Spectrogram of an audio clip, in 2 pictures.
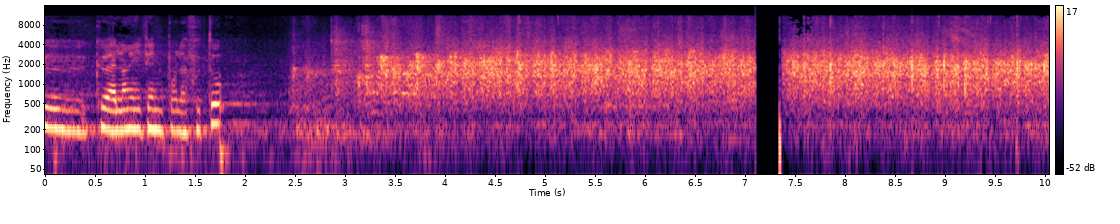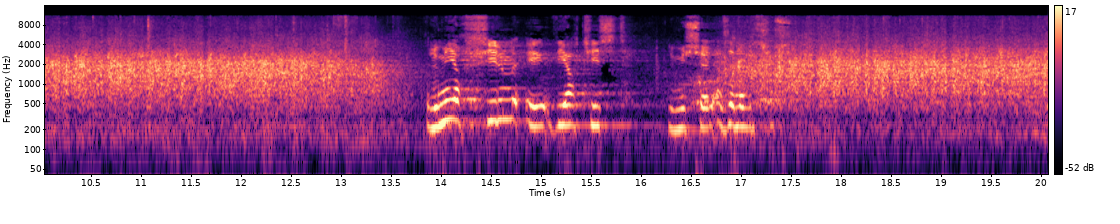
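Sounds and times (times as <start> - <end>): audience applauding: 2.9 - 13.7, 16.8 - 20.0.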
